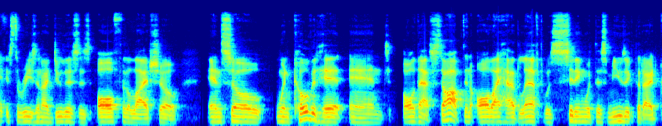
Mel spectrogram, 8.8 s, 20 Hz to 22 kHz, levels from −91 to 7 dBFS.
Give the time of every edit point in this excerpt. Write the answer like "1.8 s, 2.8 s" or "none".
1.2 s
